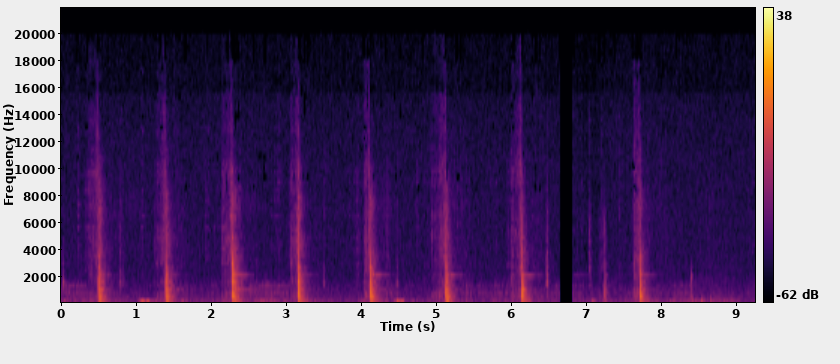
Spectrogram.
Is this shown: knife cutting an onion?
yes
